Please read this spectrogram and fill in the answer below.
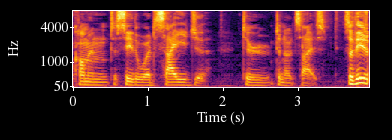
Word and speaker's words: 사이즈: So you should really try and say 사이즈. 사이즈 with 3 syllables, not size with 1 syllable.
